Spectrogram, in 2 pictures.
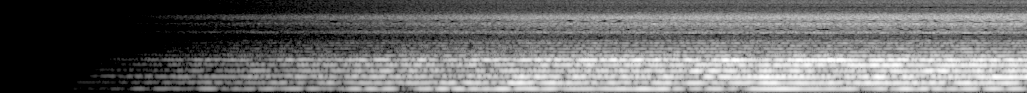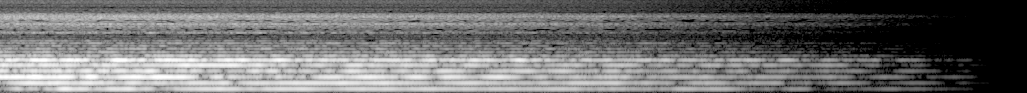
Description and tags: Melancholy Choir
Pad sound with a light, indifferent vocal quality.
pad, dark, ambient, dirge, soundscape, choir, vocal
